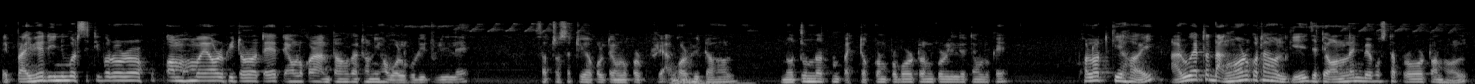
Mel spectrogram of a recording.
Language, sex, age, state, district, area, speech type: Assamese, male, 45-60, Assam, Kamrup Metropolitan, urban, spontaneous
